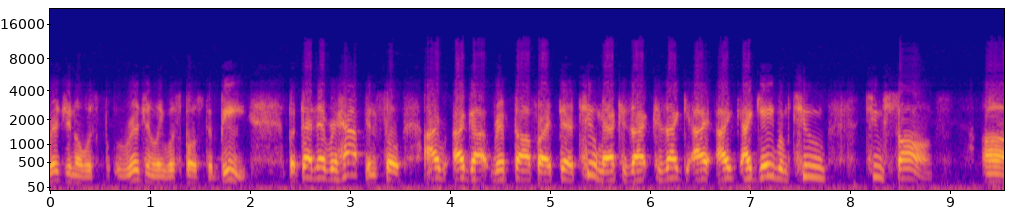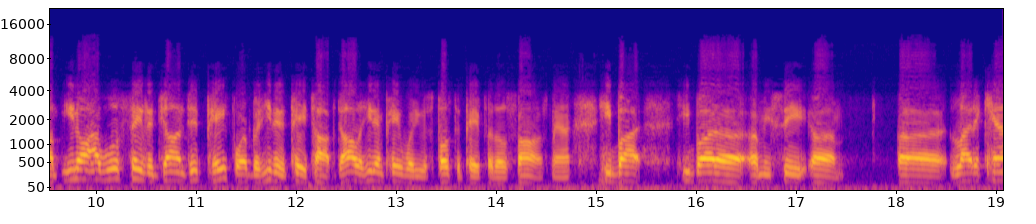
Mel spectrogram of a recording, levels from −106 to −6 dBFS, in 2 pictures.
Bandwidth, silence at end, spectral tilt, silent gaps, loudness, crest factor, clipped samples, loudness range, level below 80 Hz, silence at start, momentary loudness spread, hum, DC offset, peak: 8.8 kHz; 0 s; -5.5 dB/octave; none; -28 LUFS; 18 dB; under 0.1%; 4 LU; -66 dBFS; 0 s; 9 LU; none; under 0.1%; -10 dBFS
